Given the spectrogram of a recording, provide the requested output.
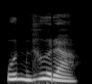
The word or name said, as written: ಉದ್ದರಿ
